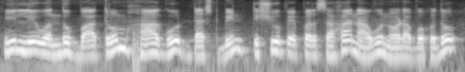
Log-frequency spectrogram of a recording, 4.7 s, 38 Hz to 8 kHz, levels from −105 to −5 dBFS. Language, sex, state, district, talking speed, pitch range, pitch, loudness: Kannada, male, Karnataka, Bangalore, 130 wpm, 130-185 Hz, 160 Hz, -13 LUFS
